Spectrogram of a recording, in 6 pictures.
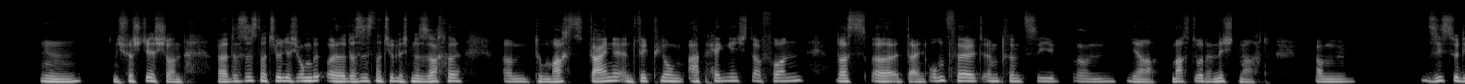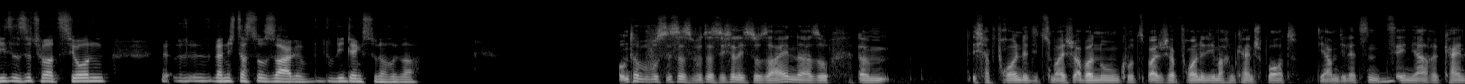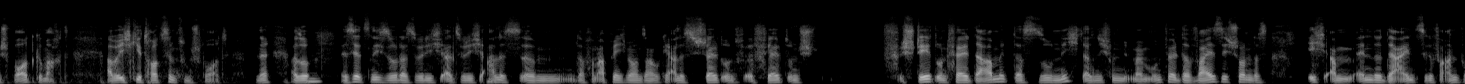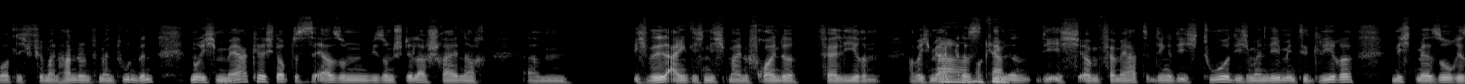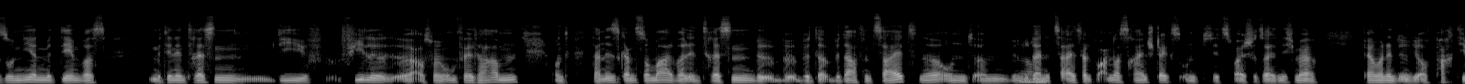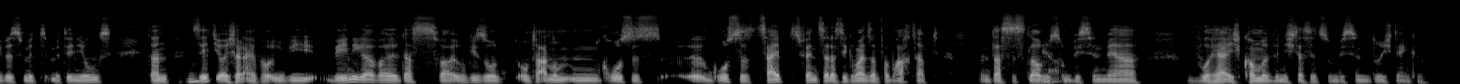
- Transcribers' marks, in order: other background noise
- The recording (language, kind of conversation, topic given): German, advice, Wie kann ich mein Umfeld nutzen, um meine Gewohnheiten zu ändern?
